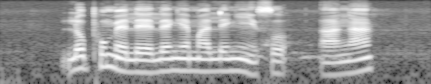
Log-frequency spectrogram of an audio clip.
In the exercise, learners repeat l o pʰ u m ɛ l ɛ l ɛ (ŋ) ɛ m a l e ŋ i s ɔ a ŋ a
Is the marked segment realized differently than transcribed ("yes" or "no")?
no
